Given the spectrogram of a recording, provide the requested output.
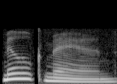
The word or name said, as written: milkman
